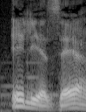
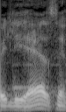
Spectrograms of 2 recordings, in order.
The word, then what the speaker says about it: Eliezer: Eliezer ou Eliezer, conforme a acentuação das sílabas, que deveria buscar entre os parentes uma esposa.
